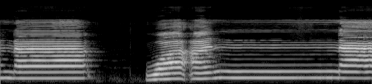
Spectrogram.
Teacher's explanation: नून के ऊपर लगी हुई खड़ी ज़बर हो, खड़ी ज़ेर हो या उल्टा पेश हो, उसको हमने एक अलिफ के बराबर लंबा करना है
